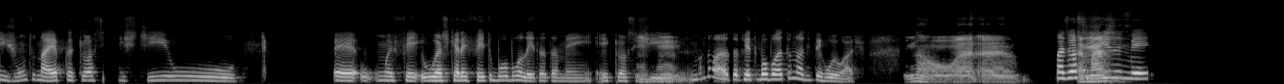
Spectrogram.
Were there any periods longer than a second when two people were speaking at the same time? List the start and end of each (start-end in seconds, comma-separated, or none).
none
